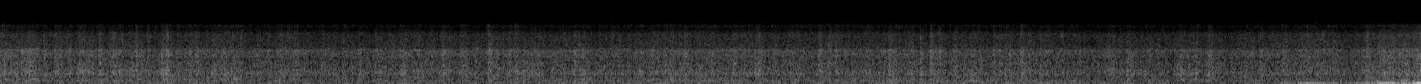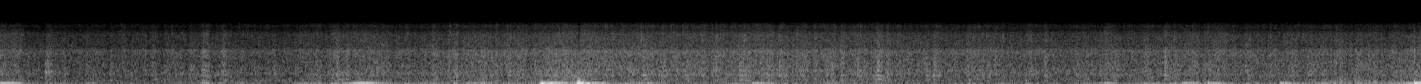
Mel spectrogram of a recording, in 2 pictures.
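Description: Steady rain hiss from a thunderstorm, joined about halfway through by short, gusty low rumbles, the loudest a little past the two-thirds mark.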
